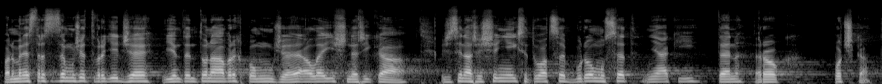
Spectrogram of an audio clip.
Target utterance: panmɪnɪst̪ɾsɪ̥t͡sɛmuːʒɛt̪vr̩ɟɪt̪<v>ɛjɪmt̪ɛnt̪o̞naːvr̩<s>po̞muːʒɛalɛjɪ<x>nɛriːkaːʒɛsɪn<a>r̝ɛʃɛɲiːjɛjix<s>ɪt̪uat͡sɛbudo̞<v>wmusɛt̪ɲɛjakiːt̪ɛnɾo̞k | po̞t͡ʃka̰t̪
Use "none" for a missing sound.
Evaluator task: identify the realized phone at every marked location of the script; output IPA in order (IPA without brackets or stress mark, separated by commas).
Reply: ʒ, x, ʃ, a, s, none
